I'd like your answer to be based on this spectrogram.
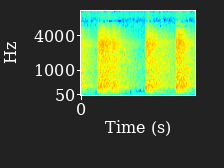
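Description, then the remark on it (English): Three loud gunshots ring out at uneven intervals as men shoot at a fleeing horseman. Each is a sharp crack followed by a long, hissing decay that fades before the next. No one speaks. “Shoot at him, boys.”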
